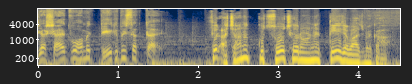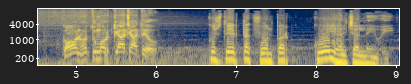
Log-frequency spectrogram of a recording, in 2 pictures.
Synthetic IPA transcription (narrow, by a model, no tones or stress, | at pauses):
jaʃaːjəd̪ʋoɦɐmẽd̪eːkʰbʱisɐk̚t̪a̰ɦɛ̰ːfɪɾɐt͡ʃaːnəkːʊt͡ʃʰsoːt͡ʃkɐɾɦonet̪eːd͡ʒɐʋaːd͡ʒmẽkɐɦaːkɔːnɦot̪ʊmɔːɾkjaːt͡ʃaːɦt̪eɦo̰ːkʊt͡ʃʰd̪eːɾt̪ɐkfoːnpɐɾ | koːiɦɐlt͡ʃəlnɐɦĩɦʊiː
